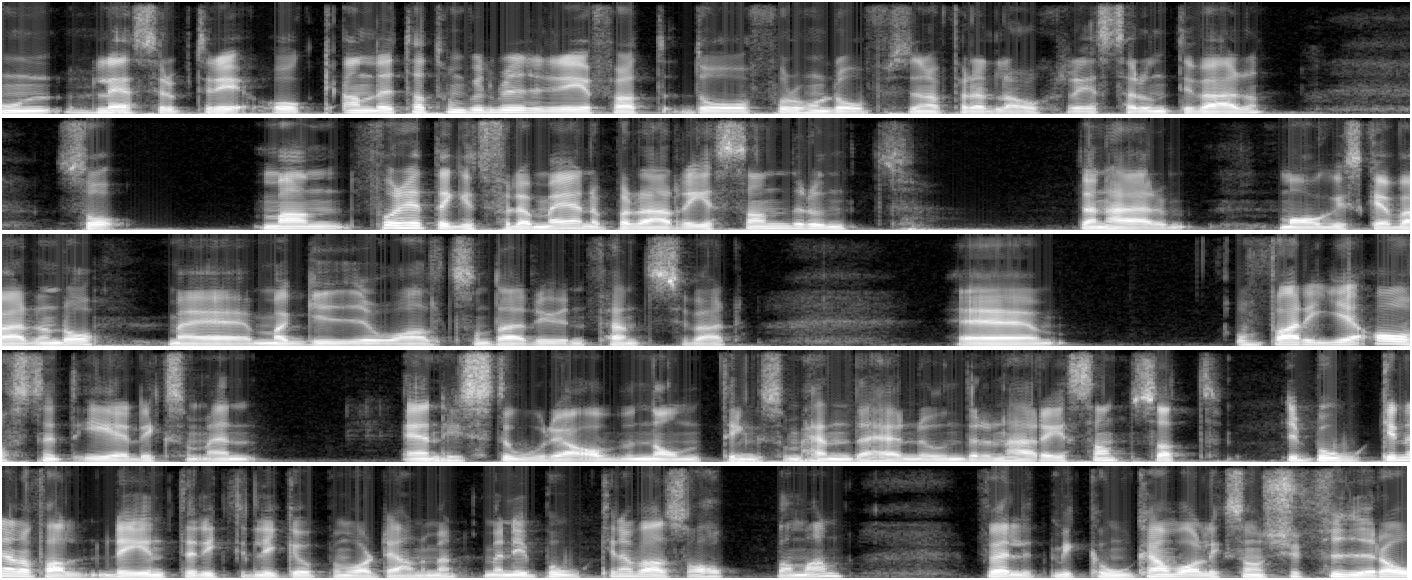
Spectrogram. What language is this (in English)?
Swedish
